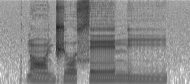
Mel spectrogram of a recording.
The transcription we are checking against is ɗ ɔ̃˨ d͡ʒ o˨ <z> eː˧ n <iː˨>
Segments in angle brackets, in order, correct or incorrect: incorrect, correct

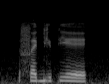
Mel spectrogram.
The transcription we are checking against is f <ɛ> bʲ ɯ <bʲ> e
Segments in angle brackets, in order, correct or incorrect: correct, incorrect

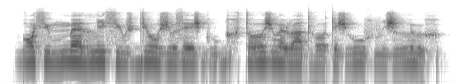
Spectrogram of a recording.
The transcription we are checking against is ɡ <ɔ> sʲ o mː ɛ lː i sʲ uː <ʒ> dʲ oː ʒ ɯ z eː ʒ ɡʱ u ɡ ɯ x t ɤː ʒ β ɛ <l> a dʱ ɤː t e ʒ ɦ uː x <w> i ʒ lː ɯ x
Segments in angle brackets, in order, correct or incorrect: correct, correct, incorrect, incorrect

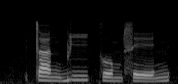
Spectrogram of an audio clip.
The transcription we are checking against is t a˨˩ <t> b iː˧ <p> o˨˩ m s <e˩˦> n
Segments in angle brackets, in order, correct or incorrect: incorrect, incorrect, correct

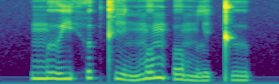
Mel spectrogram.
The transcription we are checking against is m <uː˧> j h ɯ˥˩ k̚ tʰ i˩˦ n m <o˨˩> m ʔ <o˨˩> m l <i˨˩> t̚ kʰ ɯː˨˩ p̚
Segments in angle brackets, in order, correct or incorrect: incorrect, incorrect, correct, correct

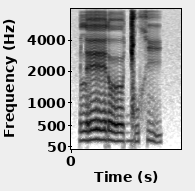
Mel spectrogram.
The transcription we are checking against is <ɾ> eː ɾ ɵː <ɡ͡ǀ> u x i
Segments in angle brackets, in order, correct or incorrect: incorrect, correct

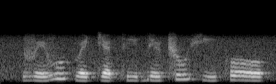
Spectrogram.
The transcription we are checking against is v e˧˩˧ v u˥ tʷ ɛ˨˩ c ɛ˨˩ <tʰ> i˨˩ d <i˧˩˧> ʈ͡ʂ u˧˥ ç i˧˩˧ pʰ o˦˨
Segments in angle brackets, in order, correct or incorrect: correct, correct

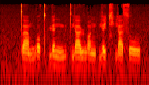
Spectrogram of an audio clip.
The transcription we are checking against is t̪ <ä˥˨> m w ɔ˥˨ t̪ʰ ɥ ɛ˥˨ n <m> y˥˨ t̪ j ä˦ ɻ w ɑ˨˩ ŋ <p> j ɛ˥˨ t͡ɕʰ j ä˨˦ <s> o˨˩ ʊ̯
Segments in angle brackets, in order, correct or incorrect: incorrect, correct, correct, correct

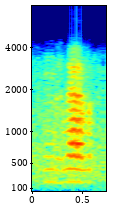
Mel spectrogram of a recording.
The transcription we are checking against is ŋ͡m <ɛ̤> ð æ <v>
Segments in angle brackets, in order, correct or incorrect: correct, correct

